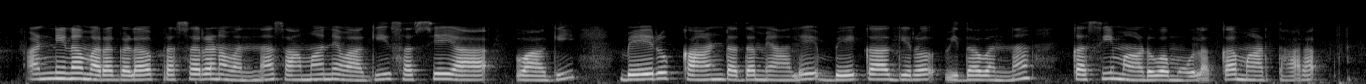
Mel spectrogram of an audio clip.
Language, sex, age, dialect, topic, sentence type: Kannada, female, 18-24, Dharwad Kannada, agriculture, statement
